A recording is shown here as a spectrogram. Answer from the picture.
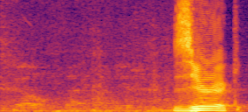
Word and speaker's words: Xeric: I published this book zerich is spelled x r i c and the founder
